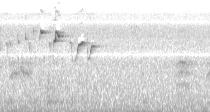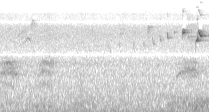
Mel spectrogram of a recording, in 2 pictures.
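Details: Malaysian pied fantail flying in Malaysia gives clusters of high, sharp chirping notes at the start and end, with lower, hoarse caw-like calls in the quieter middle and constant background hiss.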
